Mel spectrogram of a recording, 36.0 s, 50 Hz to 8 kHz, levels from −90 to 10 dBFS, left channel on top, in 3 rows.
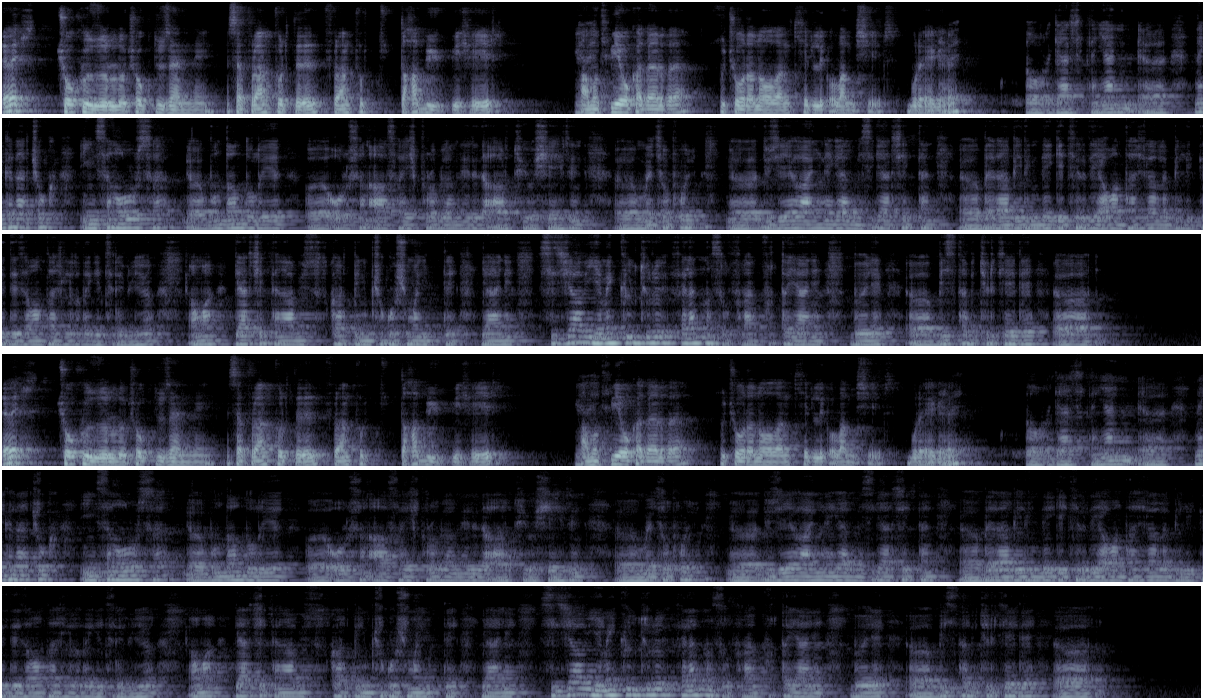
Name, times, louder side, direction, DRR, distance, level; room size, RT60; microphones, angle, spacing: voice 1, 0.0-3.7 4.0-5.0 5.8-6.9 7.2-9.6, left 2 dB, 60° left, 0.8 m, -27 dB
voice 2, 10.2-35.1, left 1 dB, 85° left, 4.5 m, -36 dB
27.5 x 18.5 x 7.2 m
head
